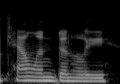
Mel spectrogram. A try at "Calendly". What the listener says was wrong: Calendly. you're adding in another syllable.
